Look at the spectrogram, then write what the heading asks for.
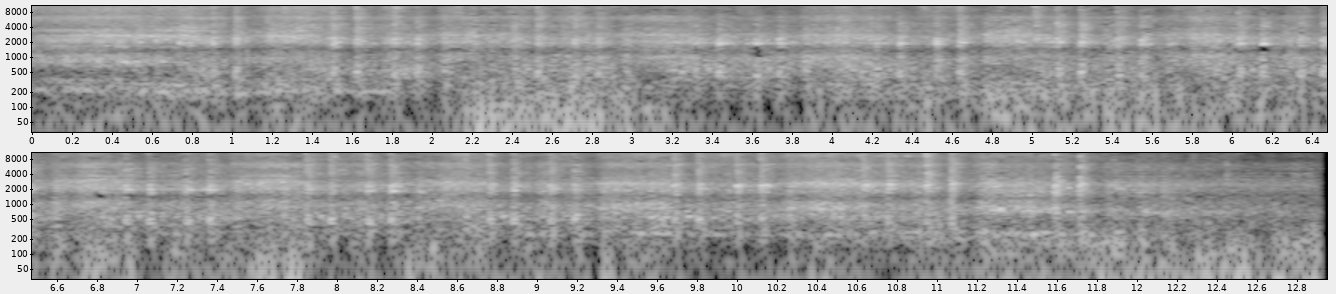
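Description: Multiple-unit passenger train running past close by at speed: a steady rumble of running noise with the wheels clattering over rail joints.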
